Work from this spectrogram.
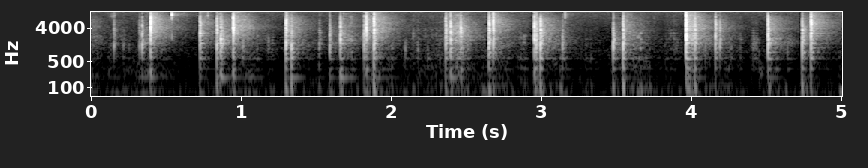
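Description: Long nails scratch along the surface and rim of a round, thin plate of checkered light wood held close to the microphone. A quick series of short, dry, rasping strokes comes through, bright and airy with little low end. Each stroke dies away almost at once.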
